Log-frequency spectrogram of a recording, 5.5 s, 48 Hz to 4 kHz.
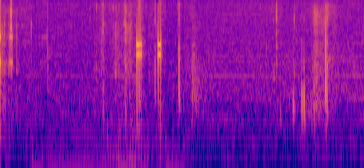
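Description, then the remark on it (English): Two quick telephone keypad tones beep in succession, clear, surrounded by soft clicks and handling taps, with no one talking, as a star code is dialed on a phone to mute or unmute the line. “I've got a mute button on my phone, so mute is star 6. And unmute is star 7.”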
